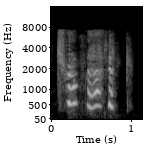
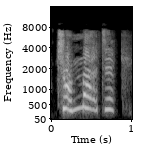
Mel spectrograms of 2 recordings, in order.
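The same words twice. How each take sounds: First: The word is said in a sad, heartbroken manner. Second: The word is said in a grand, dramatic manner. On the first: "now say it with heartbreak" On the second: "I can say it again"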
